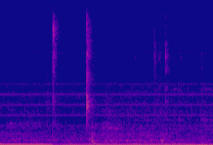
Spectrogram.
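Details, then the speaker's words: Hunter Original ceiling fan after reconnecting the red motor lead and replacing the pull chain switch; quiet steady low motor hum with only a couple of light ticks, running smoothly and evenly: normal running. "Oh yeah, she works just fine. Let's go test it on all three speeds."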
